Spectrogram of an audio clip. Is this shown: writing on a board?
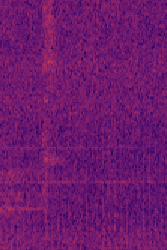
no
